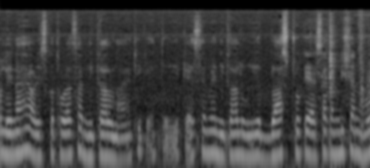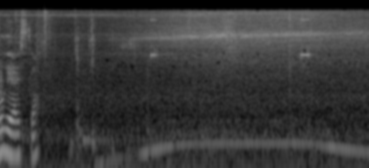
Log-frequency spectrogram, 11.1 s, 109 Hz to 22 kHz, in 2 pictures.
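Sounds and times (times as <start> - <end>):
blower fan humming: 0.0 - 11.0.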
